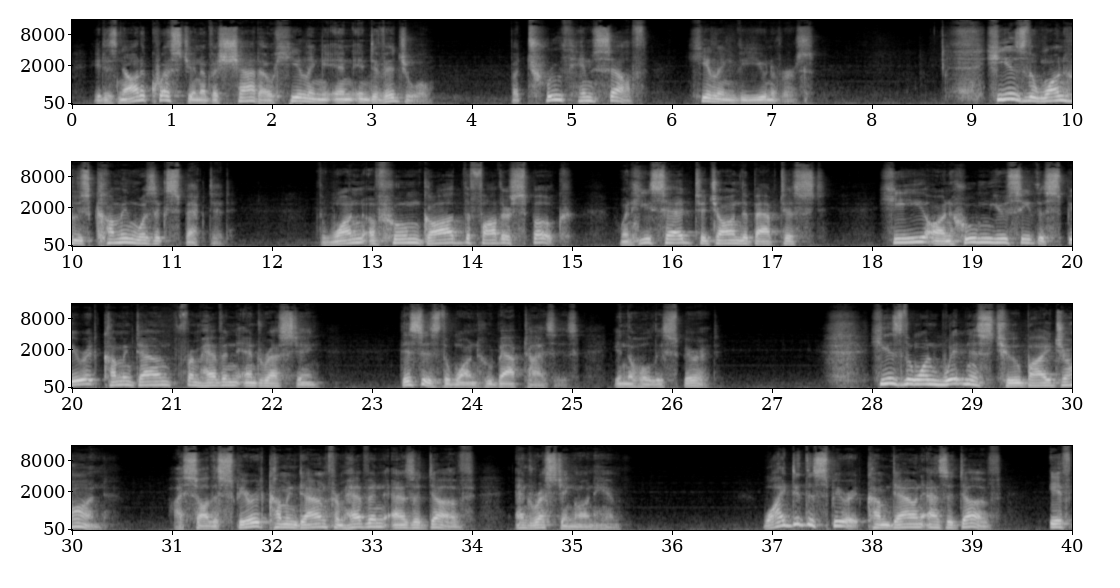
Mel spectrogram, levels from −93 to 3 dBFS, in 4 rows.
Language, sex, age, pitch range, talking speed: English, male, 50-69, 110-160 Hz, 145 wpm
